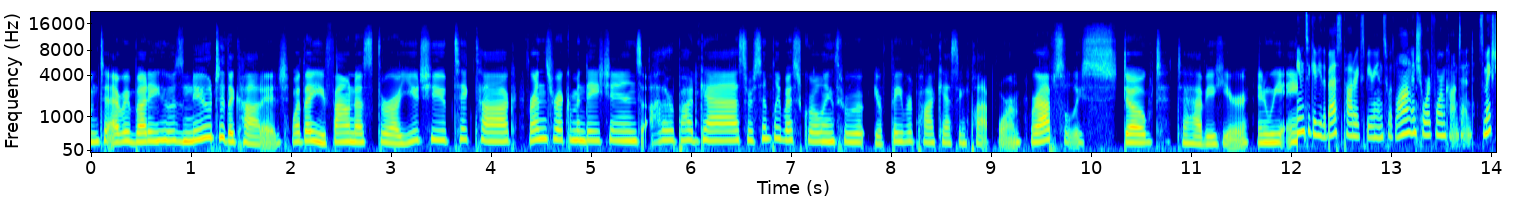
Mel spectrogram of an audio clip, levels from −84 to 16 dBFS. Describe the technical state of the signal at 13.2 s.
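At 13.2 s you're inside a section at the wrong speed, running from 12.06 s to the end at 1.89x, so the speech jumps about ten semitones higher and hurried, likely from a wrong playback clock.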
